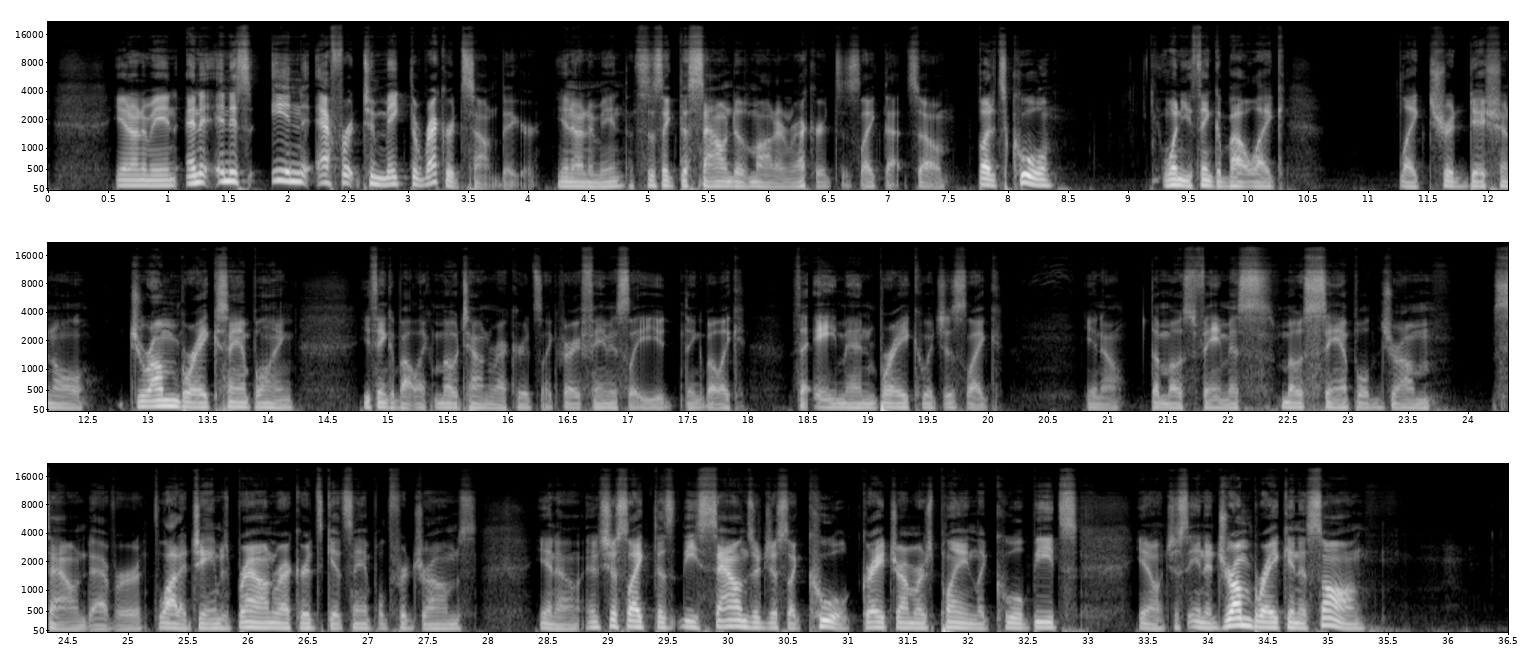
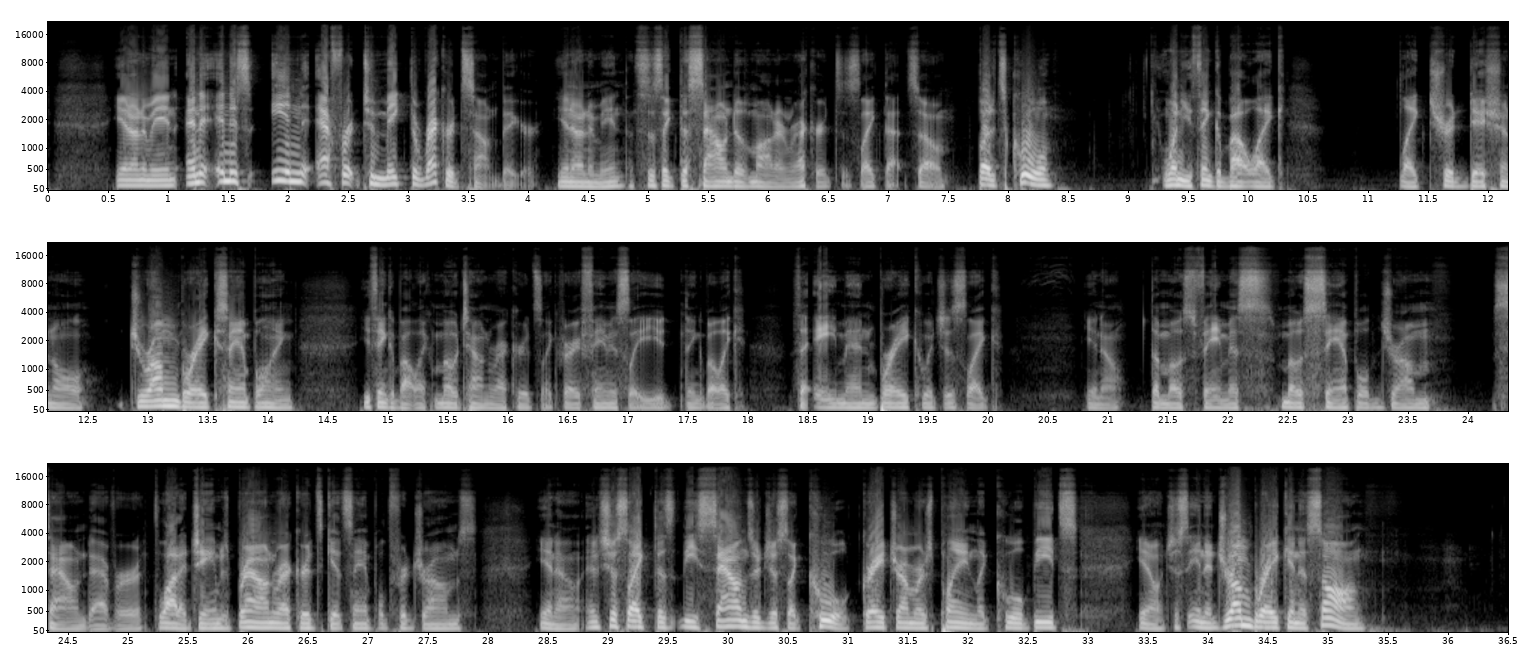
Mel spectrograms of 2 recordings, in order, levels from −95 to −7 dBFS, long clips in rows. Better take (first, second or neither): first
